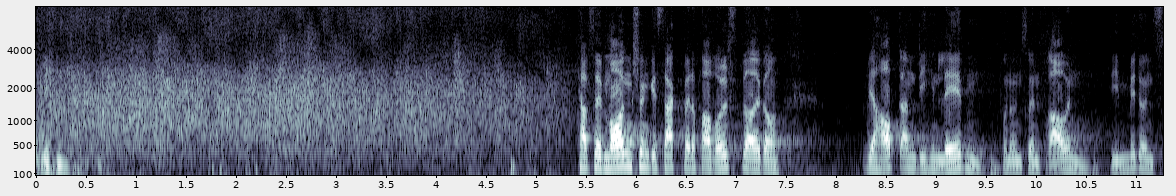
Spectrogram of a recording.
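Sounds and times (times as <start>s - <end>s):
welcoming applause: 0.0s - 5.4s
speech: 0.1s - 0.5s, 5.4s - 7.6s, 8.3s - 11.2s.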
